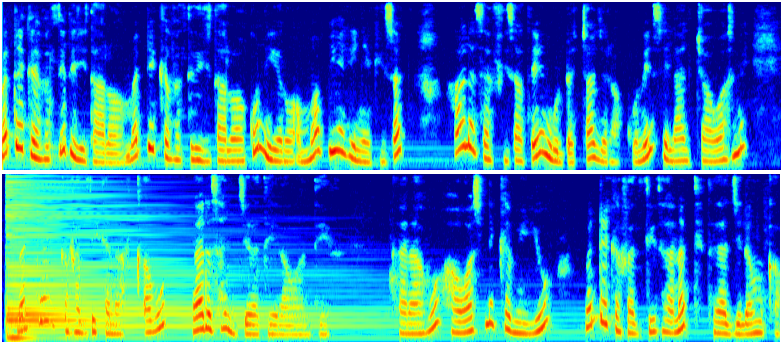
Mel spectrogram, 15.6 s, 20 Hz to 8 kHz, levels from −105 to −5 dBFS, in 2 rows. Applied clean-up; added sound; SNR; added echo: none; Keyboard (musical); 13 dB; none.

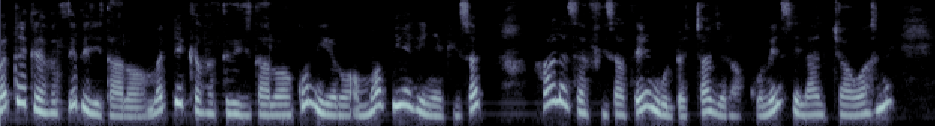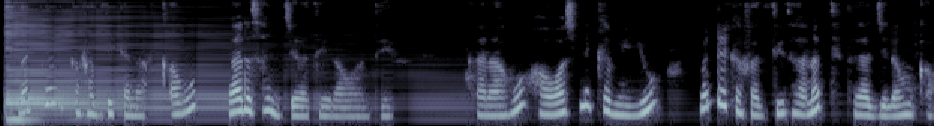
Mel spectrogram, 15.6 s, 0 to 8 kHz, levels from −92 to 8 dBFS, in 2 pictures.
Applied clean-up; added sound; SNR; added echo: neural mask model RNNoise.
